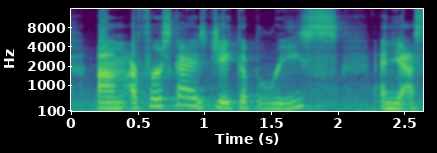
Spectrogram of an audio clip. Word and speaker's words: Riis: Our first guy is Jacob Riis, and yes, that's how you say it with the two I's, Jacob Riis.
